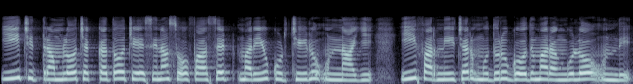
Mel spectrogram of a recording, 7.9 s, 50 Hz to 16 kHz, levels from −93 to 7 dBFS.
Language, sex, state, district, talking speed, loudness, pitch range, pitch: Telugu, female, Telangana, Hyderabad, 115 wpm, -15 LUFS, 260-285 Hz, 270 Hz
